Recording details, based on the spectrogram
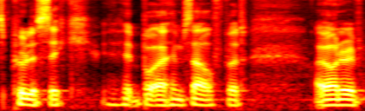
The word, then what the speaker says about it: Pulisic: I mean, it's what he says it is, because I mean, he's obviously of Croatian descent, so in Croatia it would be Pulisic or even Pulisic. I don't know if there's an accent on the S. – Yeah. – But you know, he's American, so he prefers an anglicised pronunciation.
